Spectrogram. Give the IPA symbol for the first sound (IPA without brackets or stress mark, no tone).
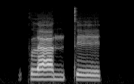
k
